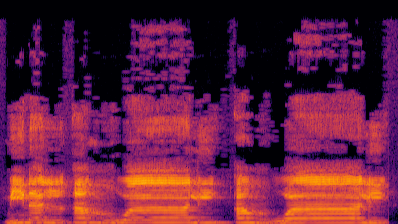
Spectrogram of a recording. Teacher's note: وَنَقْصِمْ مِنَ الْأَمْوَالِ، الف مدہ، الف سے پہلے زبر الف مدہ، 2 سیکنڈ تک کھینچ کر پڑھنا ہے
